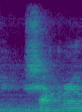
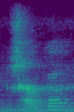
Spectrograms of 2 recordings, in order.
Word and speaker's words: chakra: And I know it's just her brain messing up because she also says chakra like charka.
